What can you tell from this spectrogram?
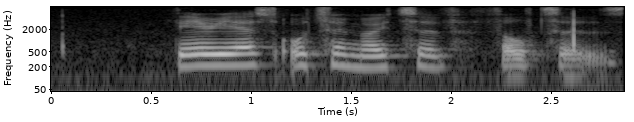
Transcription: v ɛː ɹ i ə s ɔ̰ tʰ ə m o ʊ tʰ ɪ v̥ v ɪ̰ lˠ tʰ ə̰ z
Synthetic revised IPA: v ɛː ɹ i ə s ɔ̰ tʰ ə m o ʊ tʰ ɪ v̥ f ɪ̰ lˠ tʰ ə̰ z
